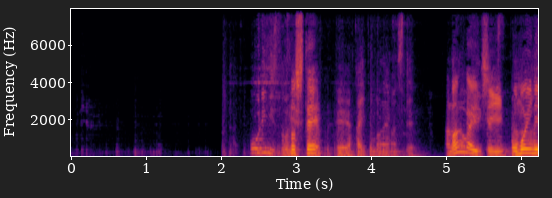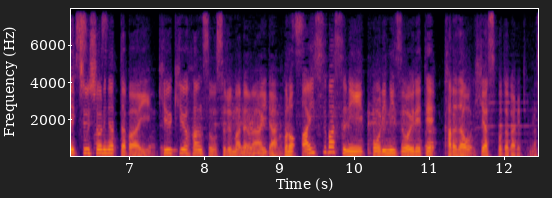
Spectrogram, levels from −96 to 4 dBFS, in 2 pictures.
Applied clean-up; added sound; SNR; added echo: neural mask model RNNoise.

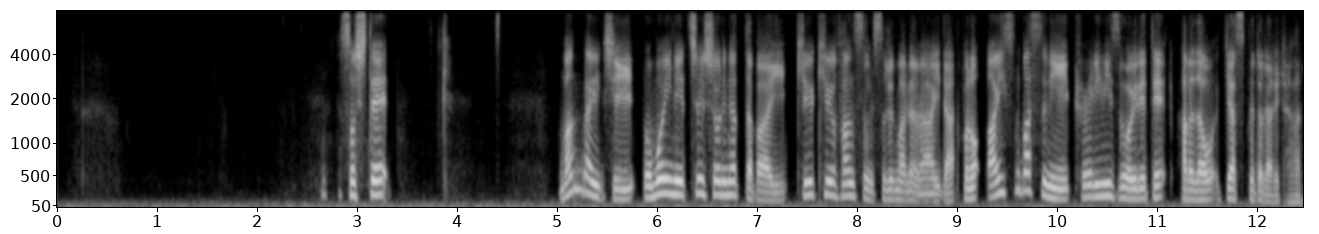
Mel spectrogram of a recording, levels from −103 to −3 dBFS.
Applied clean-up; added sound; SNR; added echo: neural diffusion model UNIVERSE++.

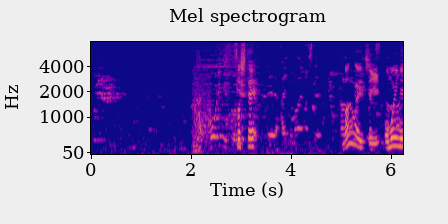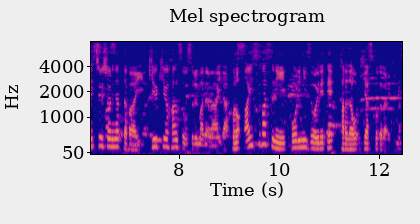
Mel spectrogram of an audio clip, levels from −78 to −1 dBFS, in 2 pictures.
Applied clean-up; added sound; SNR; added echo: classical method Wiener filter.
